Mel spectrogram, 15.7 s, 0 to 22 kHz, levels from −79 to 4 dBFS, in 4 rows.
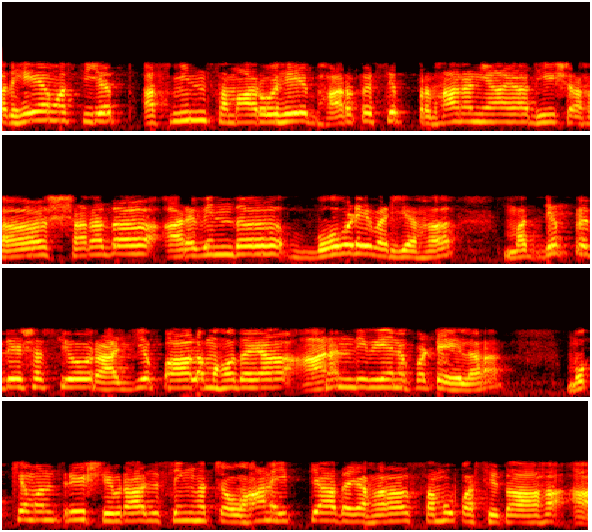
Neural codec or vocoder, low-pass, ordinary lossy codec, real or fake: vocoder, 44.1 kHz, 80 mel bands, Vocos; 3.6 kHz; Opus, 32 kbps; fake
